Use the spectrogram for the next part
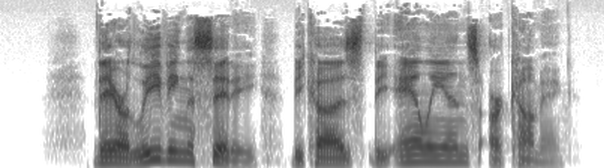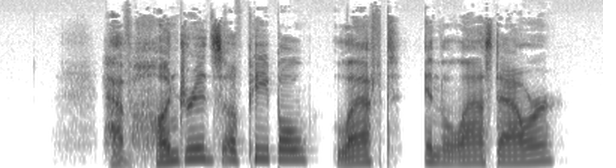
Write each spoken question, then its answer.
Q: Have hundreds of people left in the last hour?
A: No, hundreds haven't left in the last hour.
